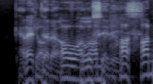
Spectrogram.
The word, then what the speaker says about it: Querétaro: Good, thank First of all, tell me how to pronounce the name of your club correctly. Querétaro. Querétaro, of course it is.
